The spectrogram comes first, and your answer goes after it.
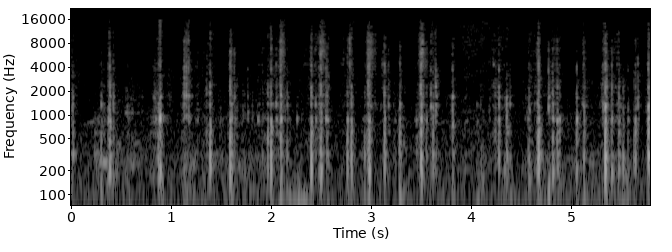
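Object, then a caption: Small foil-covered cardboard box. Fingernails tap quickly across the faces of a small hollow cardboard box with a holographic foil finish. The result is a quiet, irregular patter of crisp, dry clicks that die away almost instantly, with a papery hollow body and bright ticking edges.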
